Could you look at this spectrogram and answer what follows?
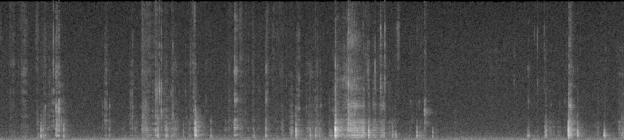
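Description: Twine and cardstock being handled while a double knot is tied around the brads of a paper craft arrow: scattered light rustles and small clicks, with a louder rustle about five seconds in.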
